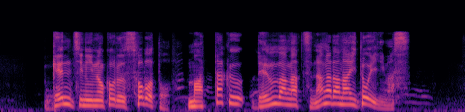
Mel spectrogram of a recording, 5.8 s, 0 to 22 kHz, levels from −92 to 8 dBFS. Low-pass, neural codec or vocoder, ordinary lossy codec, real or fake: none; codec, 16 kHz, 4 kbps, X-Codec, HuBERT features, trained on general audio; none; fake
